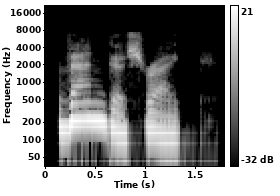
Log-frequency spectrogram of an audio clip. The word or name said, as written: vanga shrike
